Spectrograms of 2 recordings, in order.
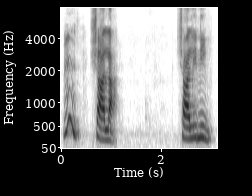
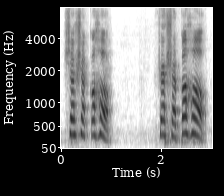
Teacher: जिह्वायाः मध्यः, जिह्वा का, हमारी जीभ का जो बीच का भाग है वो किंचित तालु को स्पर्श करता है। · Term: तालव्य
